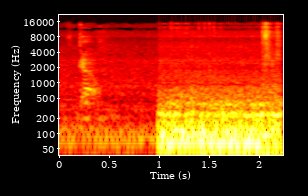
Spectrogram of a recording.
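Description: Car cabin noise: a steady low rumble of engine and road starts suddenly about halfway through, with a faint low hum in it. Before it, only quiet room tone and one short spoken word.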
